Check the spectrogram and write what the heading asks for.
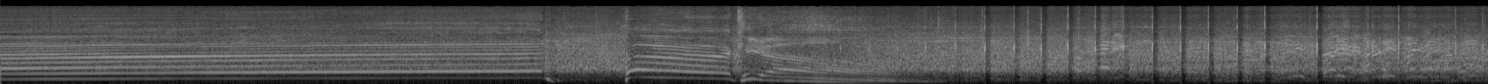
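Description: A boxing ring announcer's long, drawn-out shout of the winner's name, holding the last vowel for about five seconds at a slowly rising pitch, then dropping in two falling sweeps. After that, an arena crowd cheers and applauds, with many sharp claps.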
